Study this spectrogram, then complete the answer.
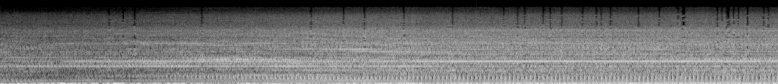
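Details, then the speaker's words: Flatbed truck generator running before its generator head is replaced; head should turn about 3,600 rpm: a steady high whine over the low engine rumble, started about a month ago, from the generator head. "all right we got the generator run it maybe you can hear the whine of the generator so that started about I'll prob about a month ago it's a it's the generator head"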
